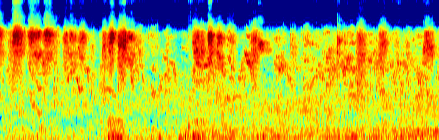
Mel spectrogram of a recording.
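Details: Bird song heard as a steady run of high, sharp chirps and squeaky notes, closely spaced and continuing throughout over a low background hiss.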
